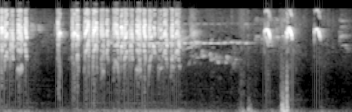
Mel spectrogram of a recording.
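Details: Brown-throated sunbird (sogon) lure song: a rapid burst of high buzzy chirps, then a thin sustained whistle and a few sharp arched notes, with low background rumble.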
